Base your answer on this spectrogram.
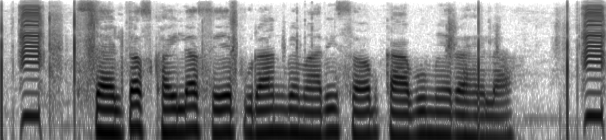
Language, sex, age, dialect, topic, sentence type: Bhojpuri, male, 18-24, Northern, agriculture, statement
